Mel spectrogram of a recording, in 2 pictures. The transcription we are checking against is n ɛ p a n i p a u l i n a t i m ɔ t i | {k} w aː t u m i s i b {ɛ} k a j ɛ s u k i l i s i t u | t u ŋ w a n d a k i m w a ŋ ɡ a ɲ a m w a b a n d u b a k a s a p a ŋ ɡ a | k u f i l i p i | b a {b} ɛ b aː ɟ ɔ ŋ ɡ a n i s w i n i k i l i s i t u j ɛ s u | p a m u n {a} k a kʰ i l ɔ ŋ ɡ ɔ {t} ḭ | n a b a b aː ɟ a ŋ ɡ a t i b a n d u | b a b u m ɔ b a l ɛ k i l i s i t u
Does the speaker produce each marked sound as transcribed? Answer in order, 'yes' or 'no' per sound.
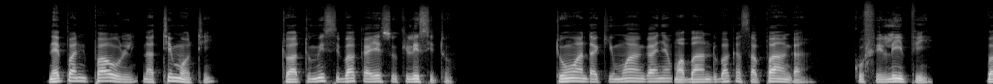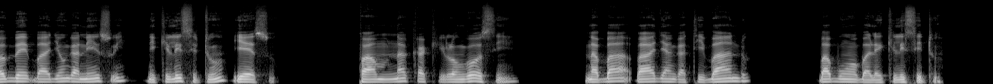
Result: no, no, yes, yes, no

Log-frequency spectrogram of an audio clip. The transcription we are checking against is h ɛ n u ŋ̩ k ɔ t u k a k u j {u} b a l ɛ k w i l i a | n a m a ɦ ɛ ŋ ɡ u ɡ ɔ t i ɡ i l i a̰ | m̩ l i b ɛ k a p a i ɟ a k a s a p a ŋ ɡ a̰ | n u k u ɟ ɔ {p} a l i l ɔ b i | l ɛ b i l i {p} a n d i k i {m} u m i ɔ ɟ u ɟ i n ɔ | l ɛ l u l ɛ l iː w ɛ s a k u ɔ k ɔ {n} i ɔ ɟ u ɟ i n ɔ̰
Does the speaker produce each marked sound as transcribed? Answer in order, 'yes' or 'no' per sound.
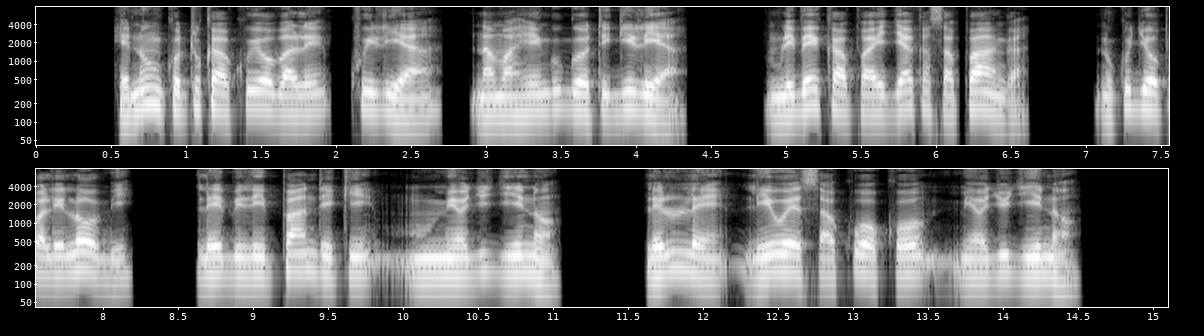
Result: no, yes, yes, yes, no

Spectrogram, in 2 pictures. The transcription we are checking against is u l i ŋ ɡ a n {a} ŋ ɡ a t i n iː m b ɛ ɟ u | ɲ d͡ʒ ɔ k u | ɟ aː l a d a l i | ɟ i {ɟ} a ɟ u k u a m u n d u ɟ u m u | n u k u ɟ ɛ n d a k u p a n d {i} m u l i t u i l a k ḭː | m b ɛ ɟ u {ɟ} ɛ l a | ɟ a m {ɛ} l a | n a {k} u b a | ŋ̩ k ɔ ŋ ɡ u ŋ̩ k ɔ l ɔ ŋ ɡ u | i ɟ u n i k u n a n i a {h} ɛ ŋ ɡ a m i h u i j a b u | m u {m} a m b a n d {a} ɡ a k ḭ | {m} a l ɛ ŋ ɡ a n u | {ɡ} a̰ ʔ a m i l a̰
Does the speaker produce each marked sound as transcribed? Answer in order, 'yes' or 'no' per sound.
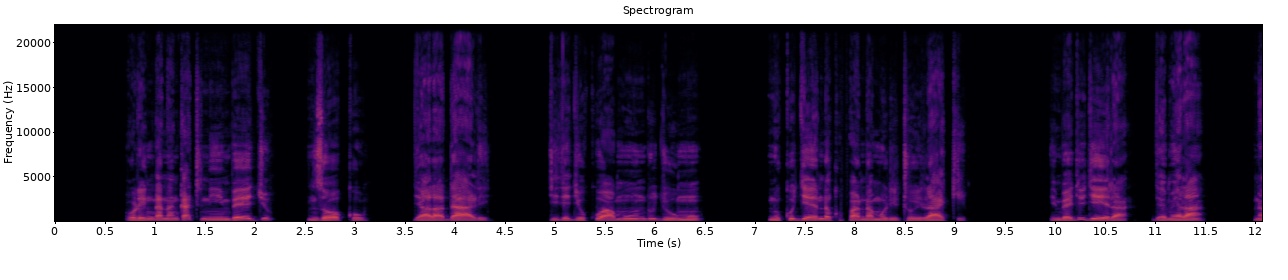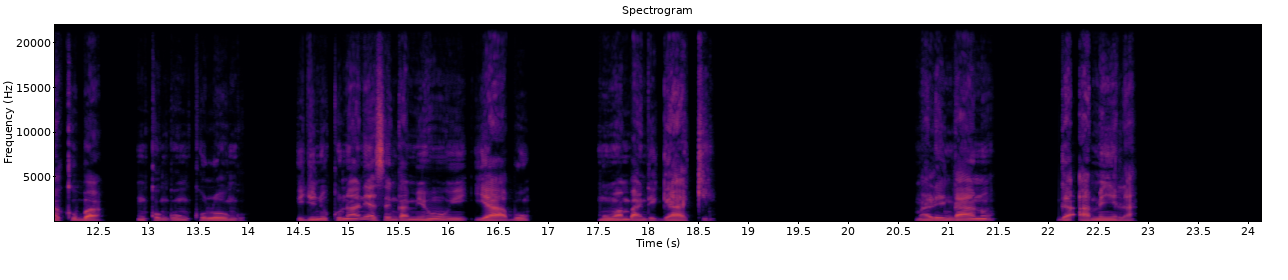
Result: yes, yes, no, yes, yes, yes, no, yes, no, yes, yes

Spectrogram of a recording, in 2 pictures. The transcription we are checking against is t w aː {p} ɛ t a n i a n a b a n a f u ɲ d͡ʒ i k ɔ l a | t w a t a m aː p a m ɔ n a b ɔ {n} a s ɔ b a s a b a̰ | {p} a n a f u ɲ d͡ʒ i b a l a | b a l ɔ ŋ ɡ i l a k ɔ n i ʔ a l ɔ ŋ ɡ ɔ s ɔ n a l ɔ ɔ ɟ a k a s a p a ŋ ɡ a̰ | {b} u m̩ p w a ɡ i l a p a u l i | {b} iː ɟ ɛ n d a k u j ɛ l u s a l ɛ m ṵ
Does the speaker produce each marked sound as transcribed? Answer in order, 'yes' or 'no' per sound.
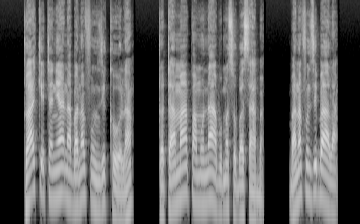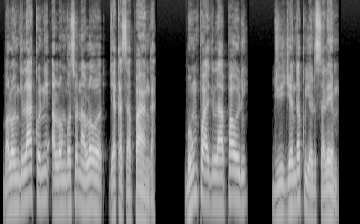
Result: no, no, no, yes, no

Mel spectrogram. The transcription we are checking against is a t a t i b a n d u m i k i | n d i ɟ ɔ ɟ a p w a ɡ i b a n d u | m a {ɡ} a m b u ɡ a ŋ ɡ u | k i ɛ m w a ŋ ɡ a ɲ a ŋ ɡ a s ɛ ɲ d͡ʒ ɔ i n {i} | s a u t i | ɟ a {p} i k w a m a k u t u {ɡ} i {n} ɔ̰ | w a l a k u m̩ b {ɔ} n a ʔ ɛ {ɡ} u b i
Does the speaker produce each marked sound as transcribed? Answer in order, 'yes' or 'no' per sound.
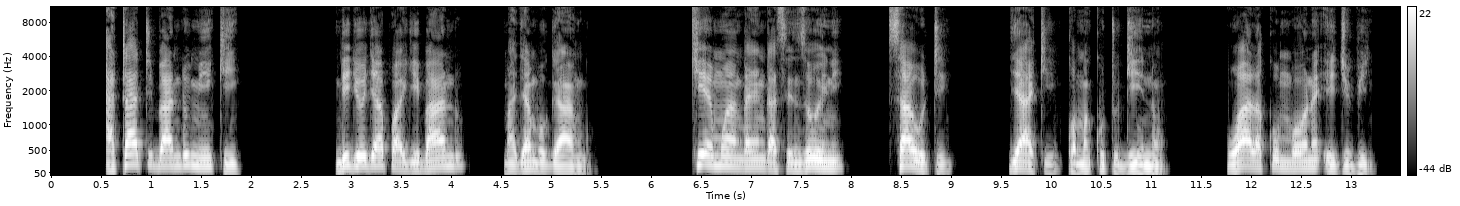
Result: no, yes, no, yes, yes, yes, no

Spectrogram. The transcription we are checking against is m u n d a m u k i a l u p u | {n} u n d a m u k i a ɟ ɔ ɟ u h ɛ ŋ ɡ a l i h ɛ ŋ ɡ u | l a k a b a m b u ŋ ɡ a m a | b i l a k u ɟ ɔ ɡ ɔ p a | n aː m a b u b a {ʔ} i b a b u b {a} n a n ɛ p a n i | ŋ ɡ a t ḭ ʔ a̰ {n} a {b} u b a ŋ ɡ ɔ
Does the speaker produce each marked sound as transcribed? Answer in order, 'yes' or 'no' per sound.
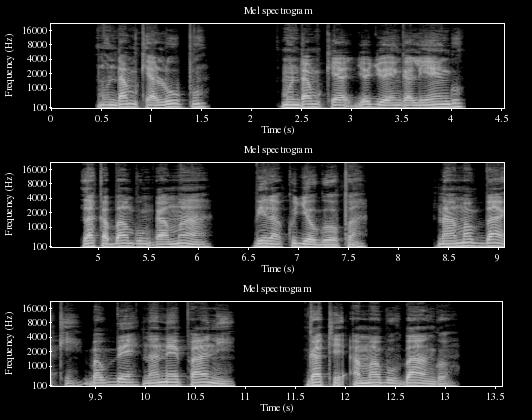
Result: no, no, no, no, yes

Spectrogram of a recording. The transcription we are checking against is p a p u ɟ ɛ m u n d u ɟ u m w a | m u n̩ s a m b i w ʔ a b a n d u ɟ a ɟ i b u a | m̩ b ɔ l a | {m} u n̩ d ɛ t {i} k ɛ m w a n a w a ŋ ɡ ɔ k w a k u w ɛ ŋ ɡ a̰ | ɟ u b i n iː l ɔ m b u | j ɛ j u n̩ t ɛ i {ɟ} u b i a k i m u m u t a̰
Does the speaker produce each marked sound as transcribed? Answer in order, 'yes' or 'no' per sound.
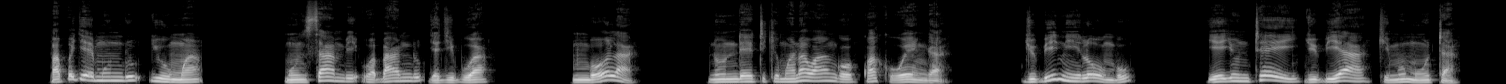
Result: no, yes, yes

